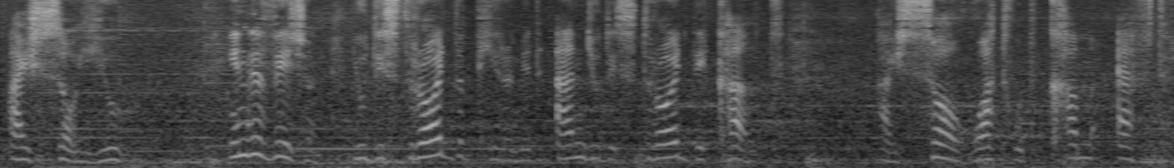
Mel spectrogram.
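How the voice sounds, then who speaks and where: An actress playing a composed, calculating former cult leader in a video game cutscene, with a measured, persuasive delivery. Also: female voice, mid-range voice, lightly acted. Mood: reflective, visionary. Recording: music behind the voice.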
